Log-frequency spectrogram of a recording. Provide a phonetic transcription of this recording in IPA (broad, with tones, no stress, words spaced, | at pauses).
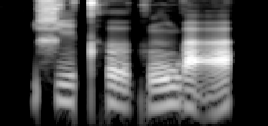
ɕi˧˥ t̪ʰɤ̰˨˩kʊ˦ŋmwä̰˨˩˦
